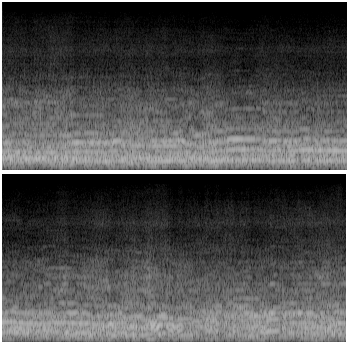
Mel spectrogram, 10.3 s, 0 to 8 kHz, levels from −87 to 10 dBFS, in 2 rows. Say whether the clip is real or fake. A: fake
